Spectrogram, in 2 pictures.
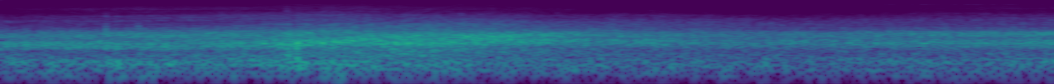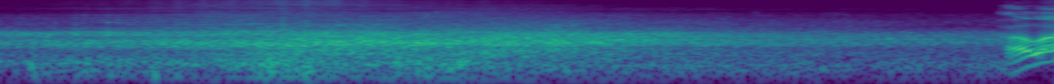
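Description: Steady road traffic noise, cars and trucks rolling past in a continuous broadband roar that swells and eases without pause, fairly loud and with no voices over it.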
